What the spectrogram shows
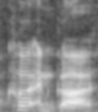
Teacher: they're producing the same place in your mouth good and cut but the difference is with the vocal cords so when we produce the voice consonants our vocal cords vibrate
